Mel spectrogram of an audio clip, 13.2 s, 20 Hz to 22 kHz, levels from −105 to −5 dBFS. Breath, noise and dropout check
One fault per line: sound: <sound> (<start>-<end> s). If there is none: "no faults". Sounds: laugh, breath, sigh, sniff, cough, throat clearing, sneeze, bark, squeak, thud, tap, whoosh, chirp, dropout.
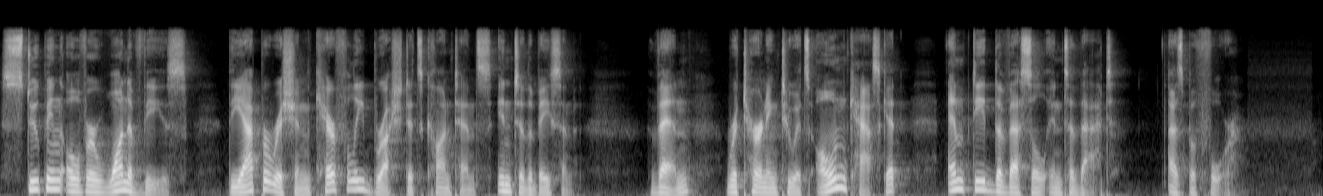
no faults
